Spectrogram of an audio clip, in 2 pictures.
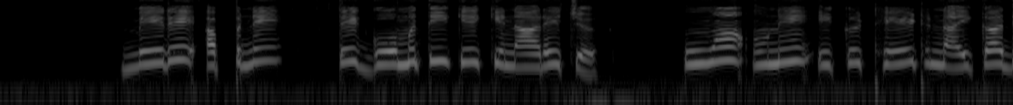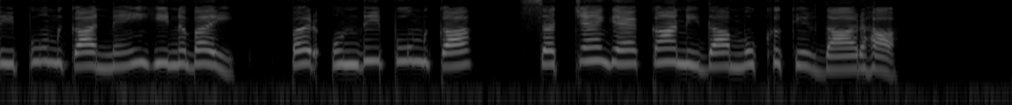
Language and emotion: Dogri, neutral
